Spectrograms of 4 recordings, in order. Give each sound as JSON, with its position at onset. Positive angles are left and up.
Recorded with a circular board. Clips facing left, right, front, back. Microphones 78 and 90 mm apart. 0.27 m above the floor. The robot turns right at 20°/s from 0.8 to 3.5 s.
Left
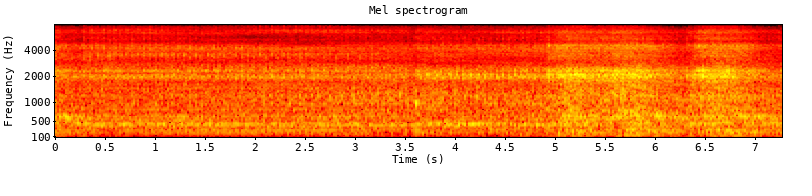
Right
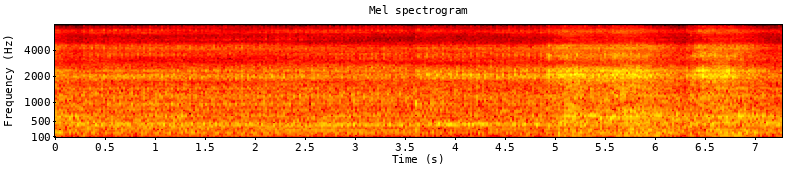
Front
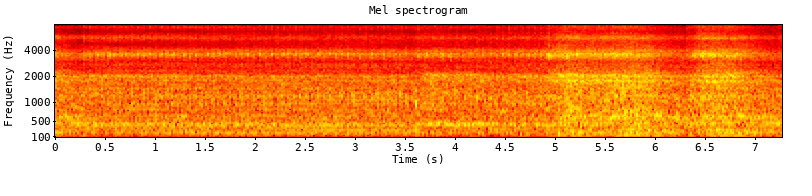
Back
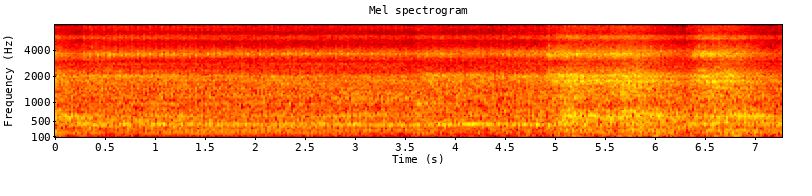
{"t": 0.0, "sound": "an engine running", "azimuth_deg": -40, "distance_m": 0.8}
